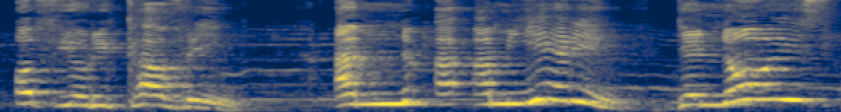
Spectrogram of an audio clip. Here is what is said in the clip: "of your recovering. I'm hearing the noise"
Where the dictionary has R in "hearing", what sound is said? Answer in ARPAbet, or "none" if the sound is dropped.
R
